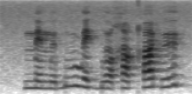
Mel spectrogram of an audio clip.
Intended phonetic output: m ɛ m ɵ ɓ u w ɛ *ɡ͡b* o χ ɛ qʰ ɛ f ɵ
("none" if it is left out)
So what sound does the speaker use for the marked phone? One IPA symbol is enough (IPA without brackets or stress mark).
ɡ͡b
